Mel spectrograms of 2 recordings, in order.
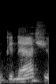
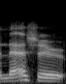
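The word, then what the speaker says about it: Gnasher: Now, the shotgun is a zoom in here and there, but it's the Ganasher is basically made to be kind of blind fired. He said Ganasher. Yeah, that G is silent.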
